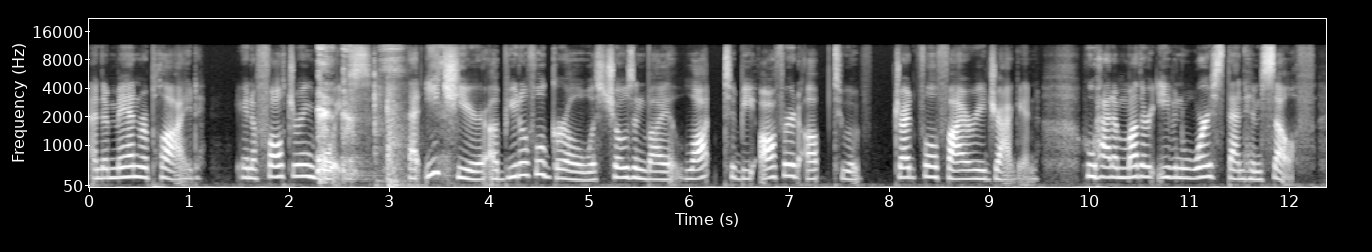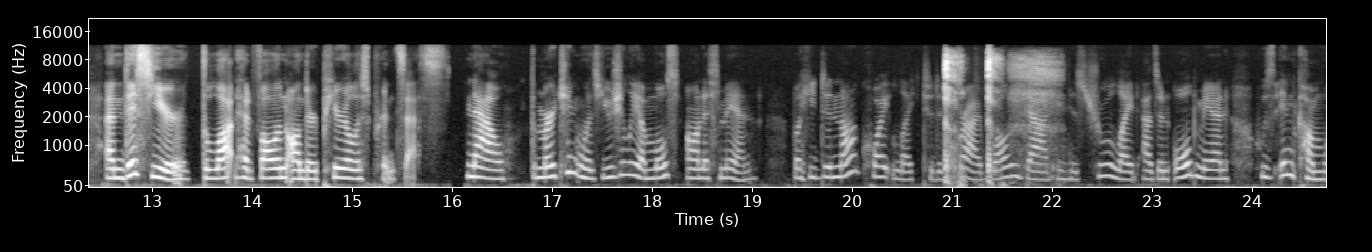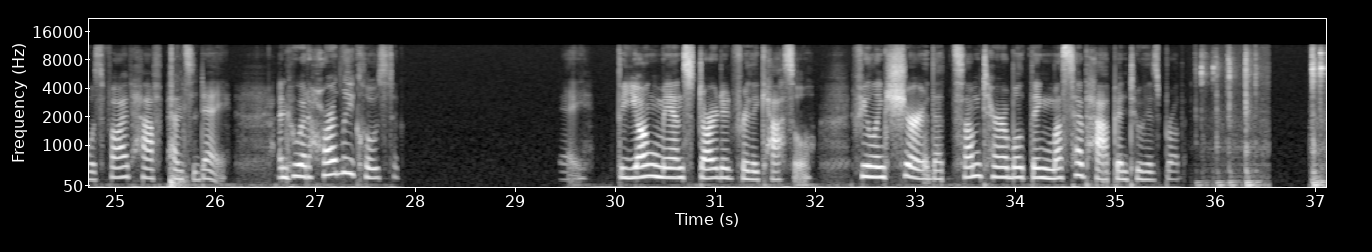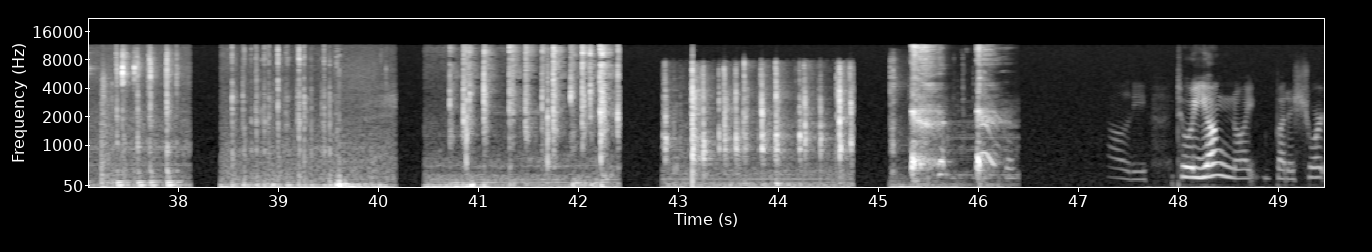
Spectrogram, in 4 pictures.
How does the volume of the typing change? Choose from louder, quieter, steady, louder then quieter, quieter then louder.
quieter then louder.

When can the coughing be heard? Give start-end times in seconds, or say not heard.
2.2-3.6, 20.9-22.0, 45.3-46.4.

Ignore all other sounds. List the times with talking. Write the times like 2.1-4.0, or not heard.
0.0-27.8, 29.5-35.6, 47.3-49.4.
